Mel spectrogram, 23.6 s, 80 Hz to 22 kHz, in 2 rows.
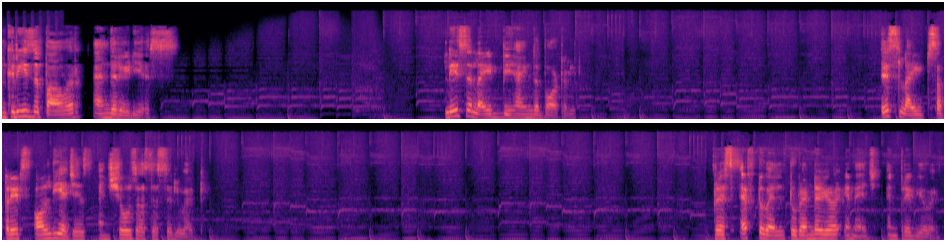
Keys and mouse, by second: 0.6 click, 1.1 KP_0, 2.8-5.2 drag, 5.3 click, 6.7 g, 6.8 y, 10.5 click, 11.5 click, 12.1 KP_0, 13.3 click, 14.8-17.0 drag, 17.1 middle click, 18.0-19.7 typing, 22.6 click.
